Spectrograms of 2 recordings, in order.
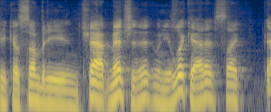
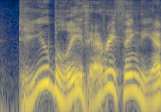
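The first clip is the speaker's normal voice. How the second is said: put-on passive-aggressive tone, higher and louder; 6 semitones higher, 4 dB louder than usual. Repeating a question from Adam back to him: imitating a passive-aggressive question. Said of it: "it's being passive aggressive".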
